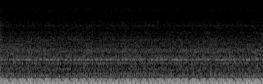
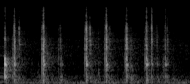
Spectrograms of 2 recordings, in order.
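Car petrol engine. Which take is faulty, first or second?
second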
